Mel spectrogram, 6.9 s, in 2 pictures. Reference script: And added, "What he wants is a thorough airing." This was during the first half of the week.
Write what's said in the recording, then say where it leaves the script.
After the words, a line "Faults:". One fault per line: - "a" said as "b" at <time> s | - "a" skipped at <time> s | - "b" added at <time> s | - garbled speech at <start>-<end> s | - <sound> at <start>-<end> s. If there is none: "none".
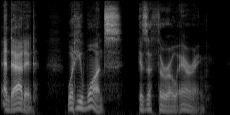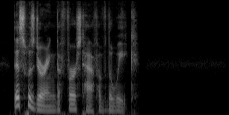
And added, "What he wants is a thorough airing." This was during the first half of the week.
Faults:
none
